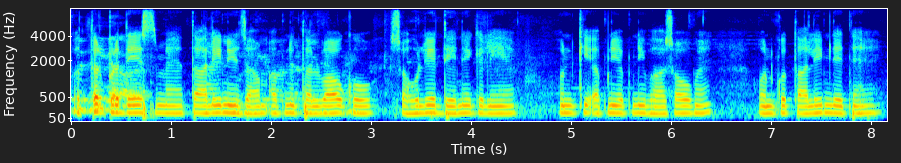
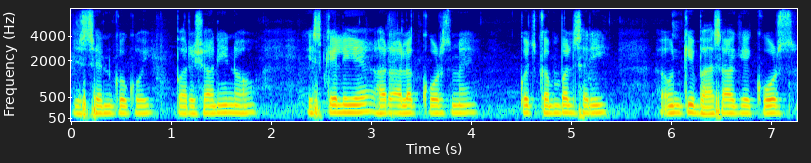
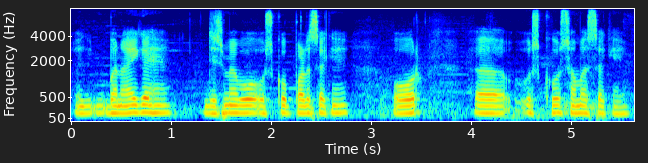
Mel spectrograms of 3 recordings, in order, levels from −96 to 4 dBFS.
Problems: background sounds at intervals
